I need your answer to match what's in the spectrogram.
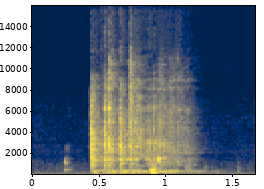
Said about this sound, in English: This dice is getting punished. Goodbye, die.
